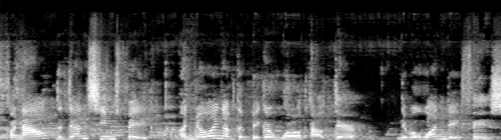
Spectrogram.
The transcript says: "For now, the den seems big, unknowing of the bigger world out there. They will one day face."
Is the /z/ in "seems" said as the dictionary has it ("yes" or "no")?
yes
